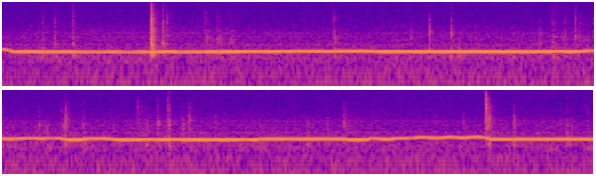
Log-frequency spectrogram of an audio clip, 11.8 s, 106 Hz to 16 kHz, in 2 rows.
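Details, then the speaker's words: Westinghouse 535 tube radio: a steady, piercing high whistle drifting slightly in pitch over faint crackles, an oscillation localized to one section of the set. It possibly comes from alignment that compensated for excess wiring since removed, or from the unshielded glass 6Q7 tube; not confirmed. "Sounds pretty normal, as terrible as that is. That's got to prove the oscillations occurring up in here."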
